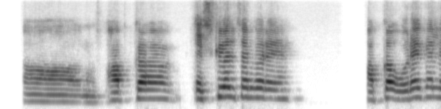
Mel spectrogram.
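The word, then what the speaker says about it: Aurora: का proprietary database है ओरा ओरा है ना ओरा औररा नहीं ओरा ए यू आर ए आर ओ आर ए ऐसा कुछ स्पेलिंग है क्लियर है?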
